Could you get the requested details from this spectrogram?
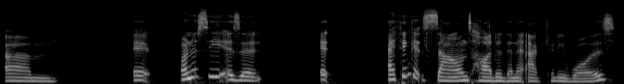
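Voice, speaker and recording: A young woman from Nigeria, chatting as a podcast guest in a relaxed way with lots of fillers. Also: fairly low pitch, measured pace, dry recording, studio quality. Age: young adult. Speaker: podcast guest, college athlete. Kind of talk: casual interview chat.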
